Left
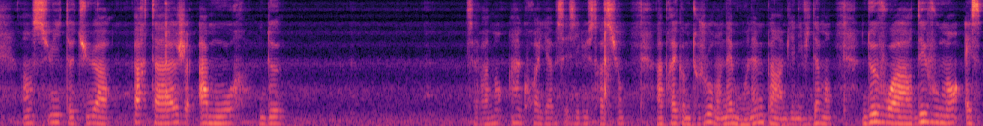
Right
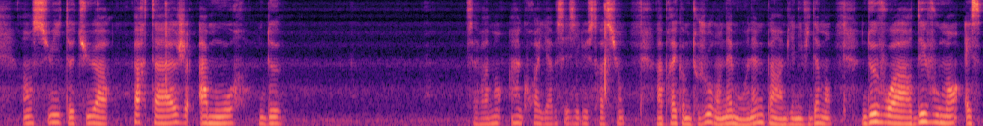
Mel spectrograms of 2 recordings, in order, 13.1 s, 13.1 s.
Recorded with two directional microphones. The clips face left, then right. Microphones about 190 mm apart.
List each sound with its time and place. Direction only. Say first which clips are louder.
0.0 s speech: right 9 dB; 35° right (ahead or behind)
6.2 s speech: right 8 dB; 35° right (ahead or behind)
